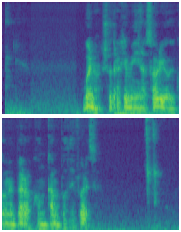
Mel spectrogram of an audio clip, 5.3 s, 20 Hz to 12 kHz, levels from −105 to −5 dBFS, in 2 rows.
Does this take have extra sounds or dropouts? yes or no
no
